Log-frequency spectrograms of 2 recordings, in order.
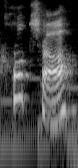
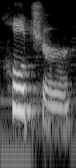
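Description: First: The word is said with a non-American pronunciation. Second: The word is said with an American pronunciation. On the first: The speaker calls it wrong. "not culture" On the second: The speaker calls it right. "but culture"

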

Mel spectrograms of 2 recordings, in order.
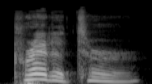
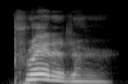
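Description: First: The t is pronounced as a crisp, clear t. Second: The t is softened, sounding more like a d.

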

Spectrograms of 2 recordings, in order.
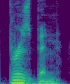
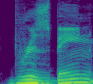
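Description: First: The last syllable is short and reduced. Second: The last syllable is a full 'bane'. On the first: The speaker calls it right. "No, it was Brisbane" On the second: The speaker calls it wrong. "Because at the end is Bane, B-A-N-E. Like you would say Bane"

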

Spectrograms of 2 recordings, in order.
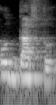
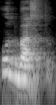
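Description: First: The middle is a doubled d without b. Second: The middle is a d followed by b. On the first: The speaker calls it wrong. "ভুল করে উদ্বিগ্ন বা উদ্দাস্ত এভাবে উচ্চারণ করে" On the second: The speaker calls it right. "উত যোগ বাস্তু"

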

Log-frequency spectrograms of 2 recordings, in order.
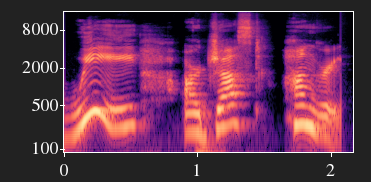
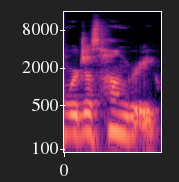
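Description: First: 'We are' is said as two separate, emphasized words. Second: 'We are' is contracted into one word, 'we're'. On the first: The speaker is being emphatic and a bit dramatic. "he's separating them... Because he's emphasizing what he's saying" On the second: The speaker is just stating it plainly. "That's a lot different from just saying"

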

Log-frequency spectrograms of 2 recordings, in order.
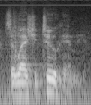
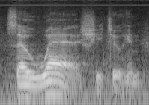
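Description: First: The verb wears is not given the stress. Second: The verb wears carries the main stress. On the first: The speaker calls it wrong. "you said" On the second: The speaker calls it right. "but surely it's so wears she to him"

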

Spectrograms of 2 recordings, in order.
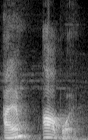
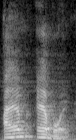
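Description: First: The article is said with an 'uh' vowel. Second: The article is said with an 'eh' vowel. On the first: The speaker calls it right. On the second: The speaker calls it wrong. "No I এম এ বয় হবে না"

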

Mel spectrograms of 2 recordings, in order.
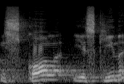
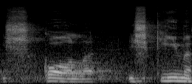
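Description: First: It is said with a common Brazilian accent. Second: It is said with a carioca accent.

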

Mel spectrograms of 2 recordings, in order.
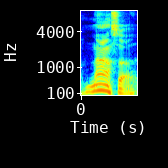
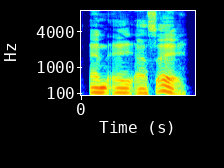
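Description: First: It is said as one word. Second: It is said as four separate letters. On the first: "NASA will most likely be spoken out as, well, NASA" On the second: "instead of N-A-S-A"

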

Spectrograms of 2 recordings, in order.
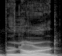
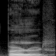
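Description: First: The name is said in an American way. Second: The name is said in a non-American way.

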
